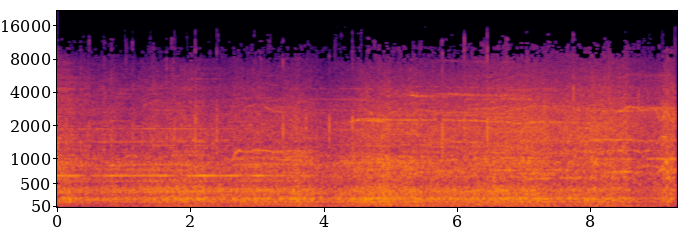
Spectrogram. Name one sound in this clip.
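A loud electric guitar plays through big speakers in a large echoing hall.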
